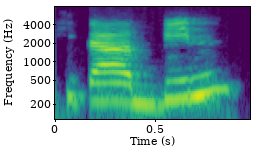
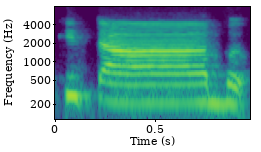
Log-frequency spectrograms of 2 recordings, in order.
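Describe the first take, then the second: First: The word ends with an added n sound. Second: The word ends abruptly on a bare b. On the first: The reading continues without stopping. "वसलन पढ़ें तो ... आवाज आएगी नून की" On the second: The reader stops on this word. "जब वक्फ करेंगे तो"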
